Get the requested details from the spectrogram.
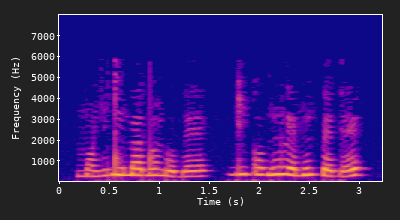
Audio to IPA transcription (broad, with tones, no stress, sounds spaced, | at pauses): m ɔ̃˨ j i˨˦ d ĩ˧ m a˧ d ɔ̃˧ ɡ o˨ b ɛ˧ | ɡ i˧ ɡ o˧ ɡ ũ˧ l ɛ˨ m ũ˧ k͡p ɛ˨ ɡ ɛ˨˦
